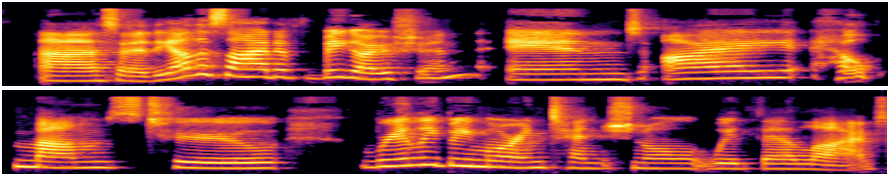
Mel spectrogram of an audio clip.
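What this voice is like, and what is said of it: Australian accent. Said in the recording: “you can probably tell by my accent, I am from Australia.”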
